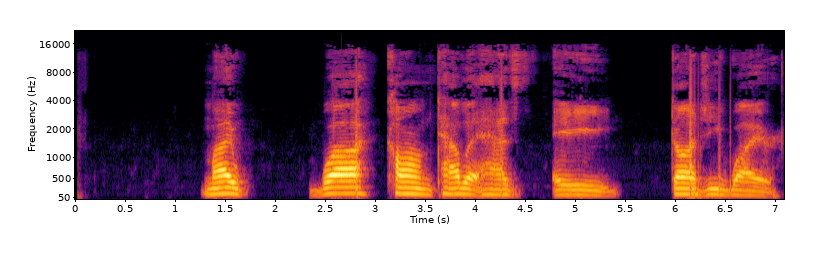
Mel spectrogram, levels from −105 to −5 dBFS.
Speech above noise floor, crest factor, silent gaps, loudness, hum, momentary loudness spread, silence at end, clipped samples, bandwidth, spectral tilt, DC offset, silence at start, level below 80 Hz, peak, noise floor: 65 dB; 18 dB; none; -17 LUFS; none; 17 LU; 0.1 s; under 0.1%; 14.5 kHz; -7 dB/octave; under 0.1%; 1.3 s; -54 dBFS; 0 dBFS; -81 dBFS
